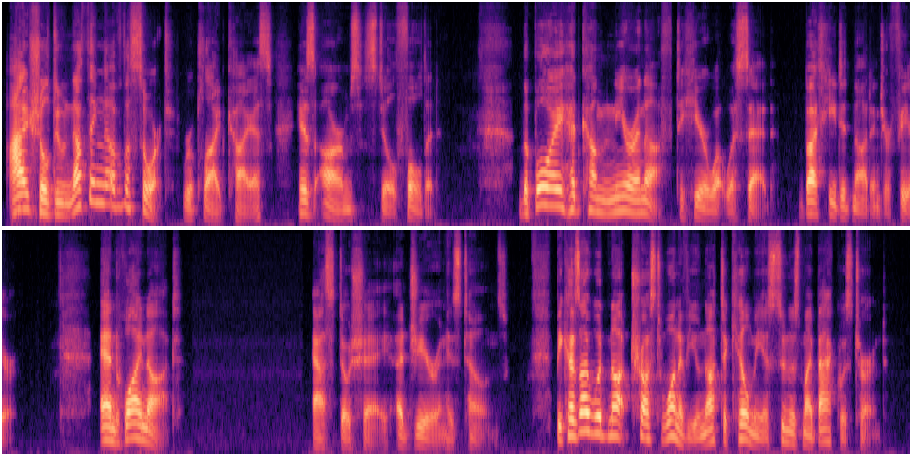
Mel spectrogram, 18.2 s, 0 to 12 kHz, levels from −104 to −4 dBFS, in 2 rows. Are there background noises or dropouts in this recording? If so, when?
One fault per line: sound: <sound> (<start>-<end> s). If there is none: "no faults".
no faults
